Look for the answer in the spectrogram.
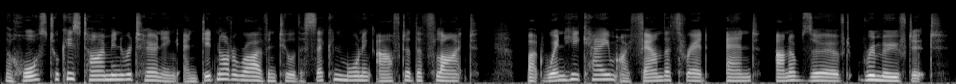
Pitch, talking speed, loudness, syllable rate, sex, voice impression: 180 Hz, 190 wpm, -19 LUFS, 5.1 syllables/s, female, feminine, adult-like, tensed, slightly dark, slightly hard, clear, fluent, intellectual, calm, slightly unique, elegant, strict, sharp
